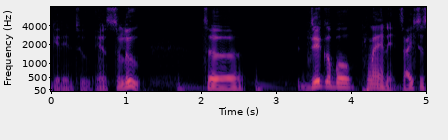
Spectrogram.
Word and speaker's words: Digable Planets: I don't know why I used to say it wrong for some reason, but it's Digable Planets. I think I would get it confused with digital underground. I would say digital and it's not digital cuz I've done um tributes to different artists.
